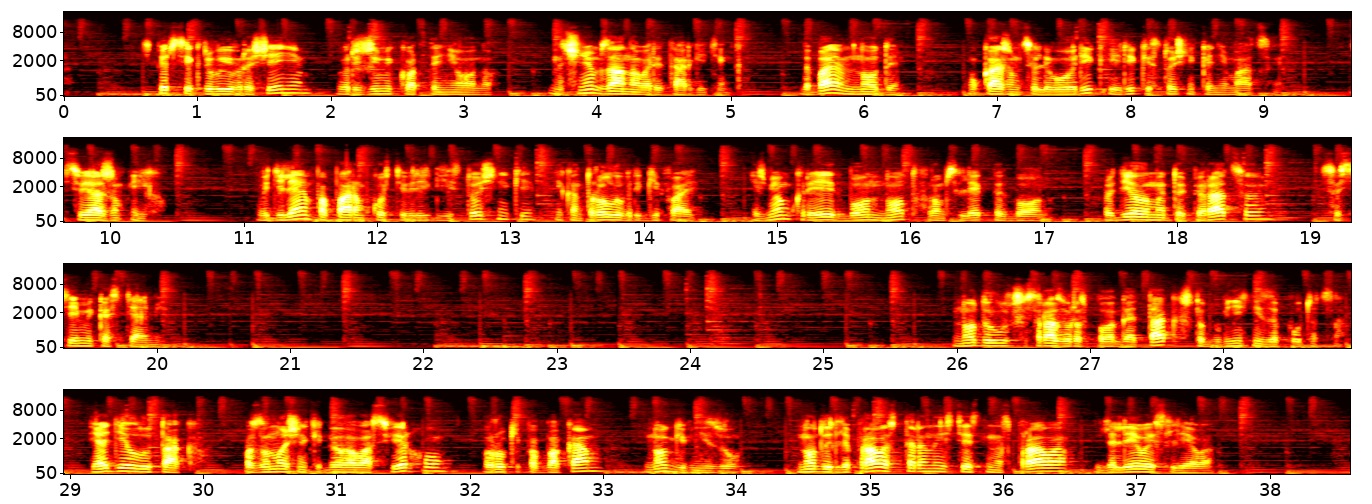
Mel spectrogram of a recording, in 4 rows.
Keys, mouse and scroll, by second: 3.8 click, 4.0 click, 4.3 click, 4.8 a, 5.1 click, 5.4 click, 5.5-6.4 scroll, 5.8 middle click, 6.4 click, 7.1 click, 10.6-11.3 scroll, 11.3 shift+click, 12.1 click, 13.6 click, 14.3-15.7 scroll, 15.7 scroll, 17.1 click, 17.6 click, 18.8 middle click, 18.8 shift+middle click, 18.9 click, 19.0 shift+click, 19.1 click, 19.2 click, 19.4 shift+click, 19.4 click, 19.5 click, 19.6 click, 19.7 middle click, 19.7 click, 19.8 shift+click, 19.9 click, 20.0 click, 20.2 shift+middle click, 20.2 click, 20.2 shift+click, 20.3 click, 20.4 click, 20.7 middle click, 20.8 shift+middle click, 20.8 click, 20.9 middle click, 20.9 middle click, 20.9 shift+click, 21.1 click, 21.2 click, 21.2 middle click, 21.3 middle click, 21.4 click, 21.4 shift+middle click, 21.5 click, 21.6 shift+click, 21.7 click, 21.8 click, 21.9 shift+middle click, 22.0 click, 22.0 middle click, 22.1 shift+click, 22.2 click, 22.5 click, 22.5 middle click, 22.7 shift+click, 22.7 click, 22.8 click, 22.9 click, 23.0 shift+click, 23.1 click, 23.2 click, 23.3 click, 23.4 shift+click, 23.5 click, 23.6 click, 23.8-24.2 scroll, 23.9 click, 24.2 shift+click, 24.3 click, 24.4 click, 24.5 middle click, 24.6 click, 24.7 shift+click, 24.8 click, 24.9 click, 25.2 shift+click, 25.3 click, 25.4 click, 25.5 shift+middle click, 25.6 click, 25.7 middle click, 25.7 middle click, 25.9 shift+click, 25.9 click, 26.0 click, 26.1 middle click, 26.2 shift+middle click, 26.3 middle click, 26.4 shift+middle click, 26.4 click, 27.3 shift+click, 28.3 click, 29.0 click, 30.2 click, 30.6 middle click, 30.7 middle click, 31.5 shift+click, 32.5 click, 33.4 click, 34.5 click, 34.7-35.4 scroll, 35.9 shift+middle click, 35.9 scroll, 36.0 click, 36.5-37.0 scroll, 37.0 shift+click, 37.5 click, 37.8 click, 38.4 shift+middle click.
